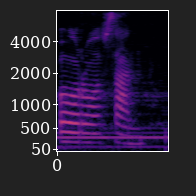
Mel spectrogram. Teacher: U besarnya itu lebih condong ke O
